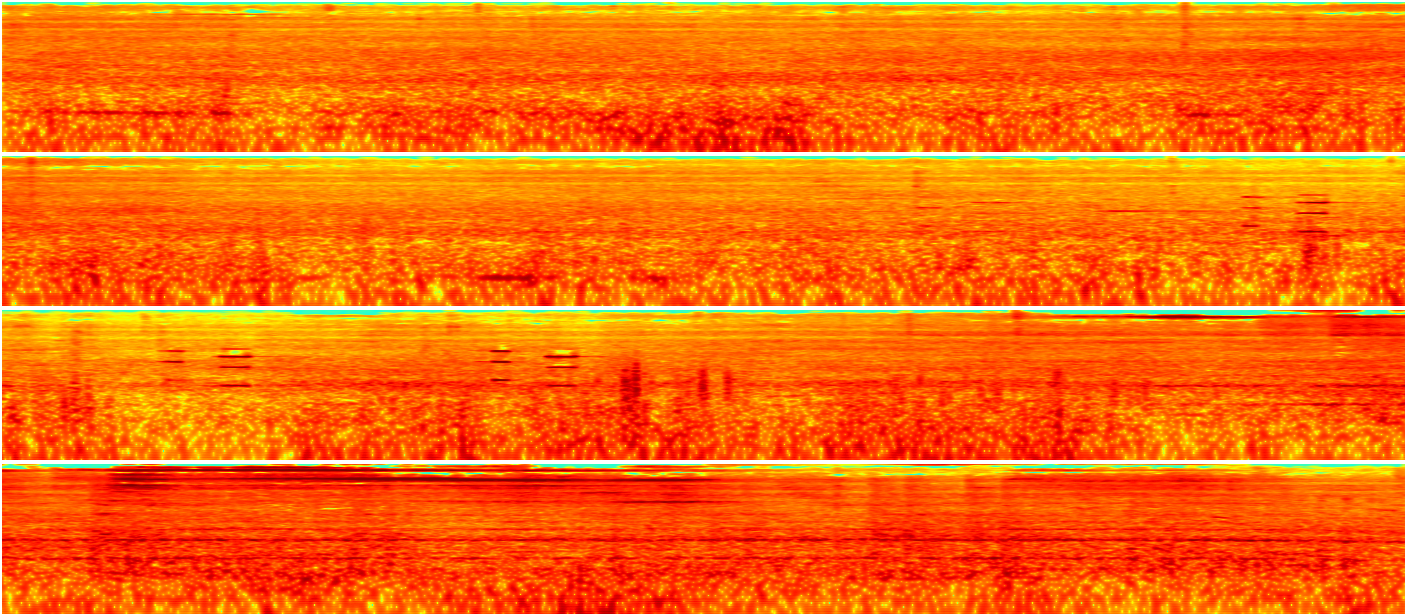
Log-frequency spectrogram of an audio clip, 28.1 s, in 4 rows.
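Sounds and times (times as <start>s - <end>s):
train rumbling on rails: 0.0s - 28.0s
short beeps: 11.6s - 15.4s.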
